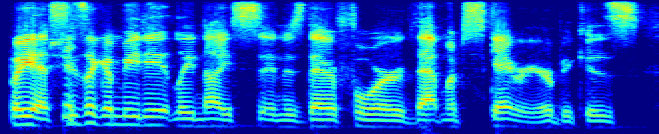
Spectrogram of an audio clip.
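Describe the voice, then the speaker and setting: A man's voice: lowish voice, fairly even intonation, a little fast, a bit bright, no echo. A man co-hosting a podcast, talking casually and effusively about film, often feeling for the right word. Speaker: podcast co-host.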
